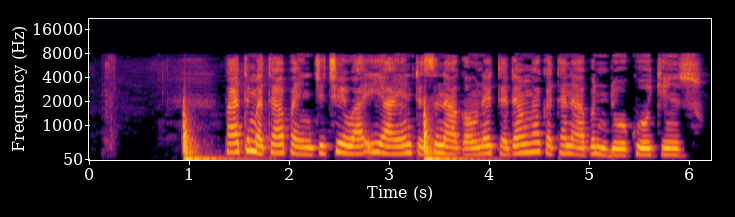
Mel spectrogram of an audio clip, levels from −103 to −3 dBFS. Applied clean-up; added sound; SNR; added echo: classical method Wiener filter.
